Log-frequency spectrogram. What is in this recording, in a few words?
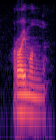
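"роймунны", Komi, male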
